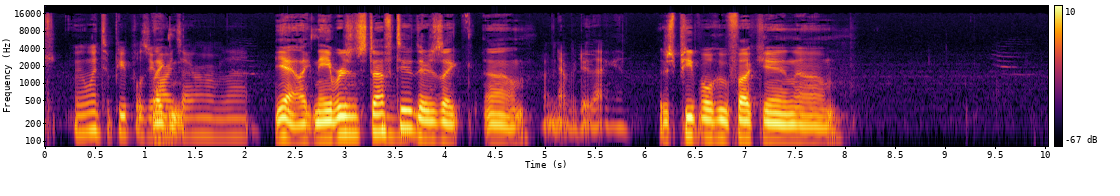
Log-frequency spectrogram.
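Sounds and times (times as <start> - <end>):
speech: 0.3 - 8.0
cat meowing at a door: 9.4 - 10.0.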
